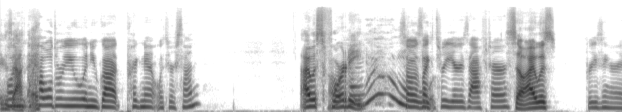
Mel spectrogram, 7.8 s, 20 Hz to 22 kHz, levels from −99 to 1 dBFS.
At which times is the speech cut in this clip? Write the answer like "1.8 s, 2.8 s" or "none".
none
